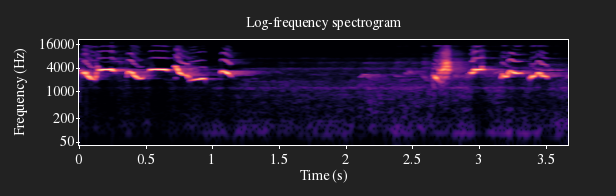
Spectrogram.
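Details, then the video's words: Kacer singing nonstop through its isian phrases: a fast string of clear, bouncing whistles, a brief quiet gap, then a sharp burst followed by more rippling whistled notes. "KACER NGOTOT BONGKAR ISIAN"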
